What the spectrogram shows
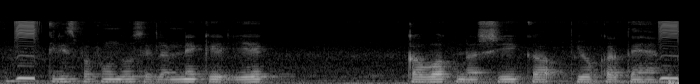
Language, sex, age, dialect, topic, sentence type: Hindi, male, 18-24, Awadhi Bundeli, agriculture, statement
